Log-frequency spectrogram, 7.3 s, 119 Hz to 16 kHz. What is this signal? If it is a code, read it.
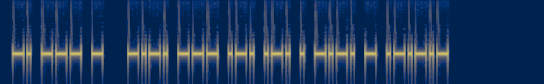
Morse code, heard as a keyed tone, about 25 wpm, 700 Hz. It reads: NOT CORRECT.
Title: Sentences from Top 1000 Words - Review Part 3 - 25wpm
